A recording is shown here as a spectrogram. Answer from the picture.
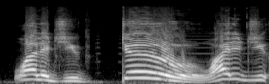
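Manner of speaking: high, loud, drawn-out disbelief; shocked outcry. Real, not acted. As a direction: cry out in dismay, stretching the words. Shocked by Yugoslavia's sudden breakup.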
